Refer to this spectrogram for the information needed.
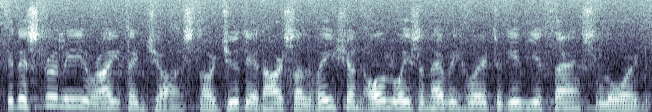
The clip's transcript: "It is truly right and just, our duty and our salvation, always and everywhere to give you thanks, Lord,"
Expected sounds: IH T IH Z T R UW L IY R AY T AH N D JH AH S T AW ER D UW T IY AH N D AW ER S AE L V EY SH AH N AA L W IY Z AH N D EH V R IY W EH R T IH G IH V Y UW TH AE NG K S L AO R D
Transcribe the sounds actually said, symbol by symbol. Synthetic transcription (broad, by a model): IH T IH Z T R UW L IY R AY T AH N JH AH S T AW ER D UW T IY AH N AW ER S AE L V EY SH AH N AA L W IY Z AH N EH V R IY W EH R T IH G IH V Y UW TH AE NG K S L AO R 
